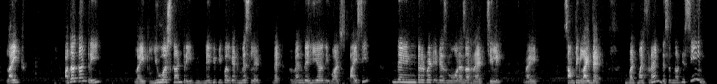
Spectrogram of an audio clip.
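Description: The pitch varies in an ordinary way. Long, frequent pauses break up the speech. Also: man, high pitch for a man, moderate pace. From India, Indore. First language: Hindi. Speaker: podcaster and Hindi poet. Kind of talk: casual interview.

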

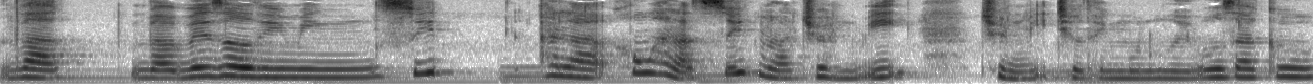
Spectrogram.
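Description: Over noticeable background noise, a woman with a high pitch talks at a fairly slow pace with ordinary pitch variation. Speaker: podcast host. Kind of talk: personal monologue. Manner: halting, many fillers.

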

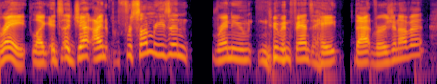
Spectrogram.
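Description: Lively intonation shapes an unremarkable speaking voice. It moves at a moderate speed. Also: man. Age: 30s. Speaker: comedian. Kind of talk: casual chat.

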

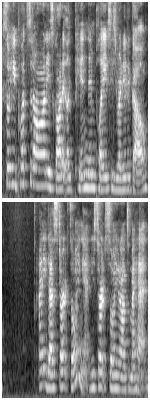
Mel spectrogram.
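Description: This woman talks at a very fast pace with a bright, sharp, animated tone. Her pitch sits in the medium range with ordinary variation. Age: 20s. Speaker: stay-at-home mom sharing her alopecia experience. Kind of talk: casual interview chat. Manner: animated storytelling.

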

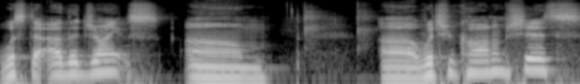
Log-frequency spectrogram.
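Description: A man at a moderate pace, with lively intonation. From Maryland. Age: 20s. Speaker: podcast co-host. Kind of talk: casual chat.

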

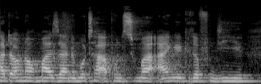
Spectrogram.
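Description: This man speaks in a fairly high pitch. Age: 20s. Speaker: podcast co-host. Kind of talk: casual chat.

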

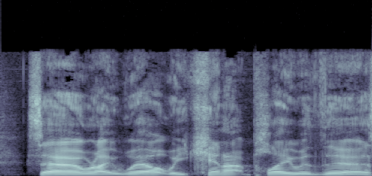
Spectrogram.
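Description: A man talks fairly quickly at a medium pitch. He has a plain, everyday voice. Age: 30s. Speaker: marketing podcast co-host. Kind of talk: casual business podcast chat.

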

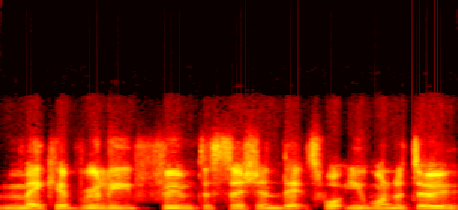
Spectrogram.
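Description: With a New Zealand accent, a woman speaks at a fairly low pitch with fairly even intonation, in a dry, close sound with no echo against a quiet background. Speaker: actress, singer and life coach. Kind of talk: casual interview.

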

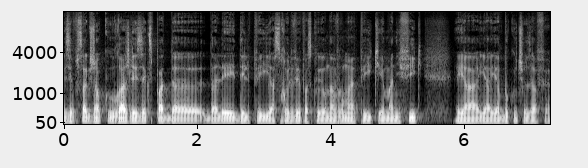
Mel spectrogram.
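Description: Very deep and low, this man's voice has a dark, mellow tone and a monotone, flat delivery at a fairly quick pace. The recording is very clean with a silent background. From Brussels, Belgium (born in Kinshasa). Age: 30s. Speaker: professional footballer. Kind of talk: interview. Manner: halting, frequent repetitions and hesitations.

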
